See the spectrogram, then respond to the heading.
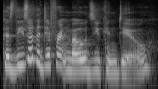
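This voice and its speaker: A woman's voice: medium pitch, lively intonation, normal speed, darkish tone. A young woman streamer chatting casually, self-deprecating and fussing with her microphone setup. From lives in Texas. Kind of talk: casual live-stream chat.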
